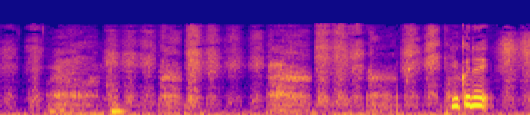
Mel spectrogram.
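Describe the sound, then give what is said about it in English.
Breathy sniffing and inhaling of a magazine cover repeat over several seconds at an uneven pace, with rustling in between and a short voiced murmur near the end. “Can I have a sniff?”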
